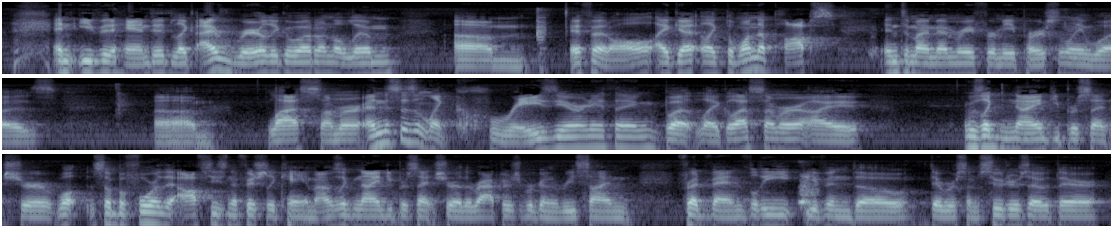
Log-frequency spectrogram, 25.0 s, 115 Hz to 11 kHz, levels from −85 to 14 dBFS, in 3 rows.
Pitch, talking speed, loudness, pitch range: 110 Hz, 190 wpm, -21 LUFS, 105-120 Hz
